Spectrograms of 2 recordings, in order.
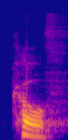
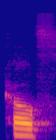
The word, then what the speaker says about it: Koch: So we pronounce it Kof, rhymes with loaf.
